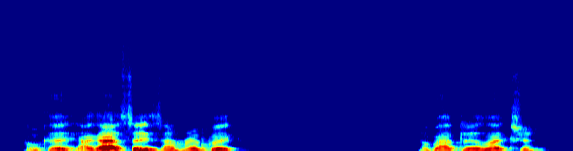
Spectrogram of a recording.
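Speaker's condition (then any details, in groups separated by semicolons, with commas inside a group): ALS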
